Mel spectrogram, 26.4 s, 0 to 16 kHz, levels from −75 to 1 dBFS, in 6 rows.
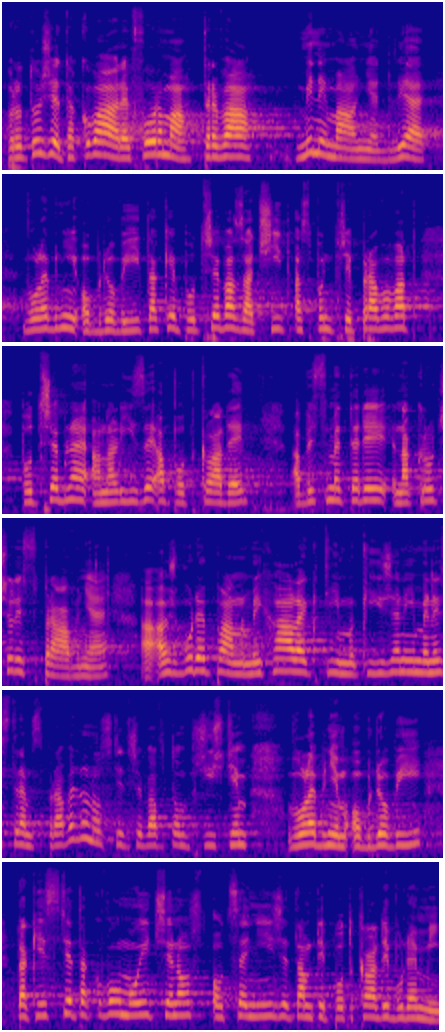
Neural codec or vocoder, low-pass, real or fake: none; 14.4 kHz; real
